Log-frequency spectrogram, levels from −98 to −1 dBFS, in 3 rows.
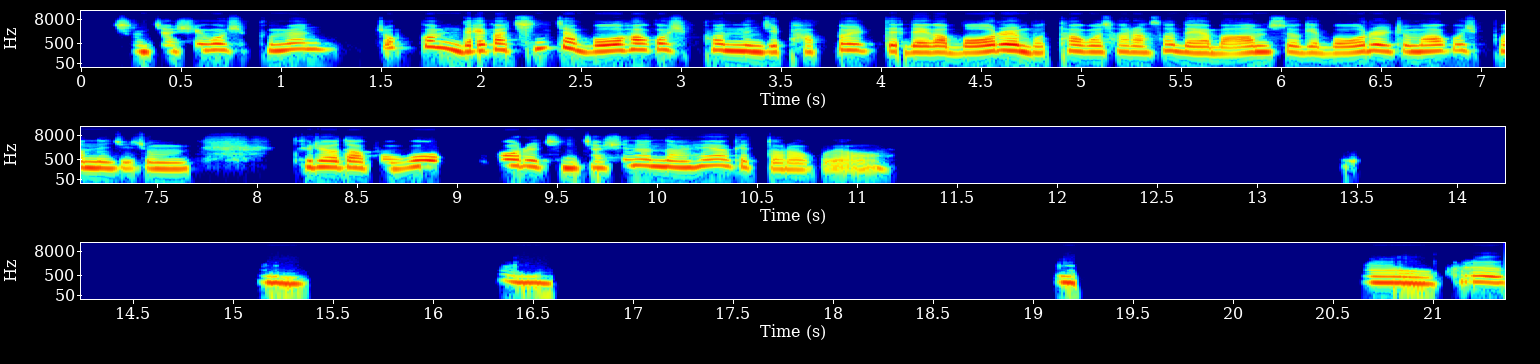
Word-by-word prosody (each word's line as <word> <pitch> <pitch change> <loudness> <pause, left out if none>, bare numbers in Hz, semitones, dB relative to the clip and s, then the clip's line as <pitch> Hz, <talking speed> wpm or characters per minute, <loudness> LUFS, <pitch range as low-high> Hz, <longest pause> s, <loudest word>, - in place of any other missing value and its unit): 진짜 200 0 -6
쉬고 240 +4 0
싶으면 250 +5 -3 0.2
쪼끔 305 -5 +1
내가 220 +5 +4
진짜 290 +1 +1
뭐 210 +3 +6
하고 255 0 +4
싶었는지, 210 -4 +1
바쁠 230 +6 -3
때 210 -2 -2
내가 185 0 +4
뭐를 205 +6 +7
못 180 +4 -4
하고 195 -2 +2
살아서 190 +2 -2
내가 175 -4 0
마음속에 180 +3 0
뭐를 190 +6 +2
좀 200 -1 -1
하고 215 +2 +1
싶었는지 190 -4 -3
좀 175 -1 -4 0.5
들여다보고 210 0 +2 0.3
그거를 245 -4 +2
진짜 195 -2 -3
쉬는 250 +3 -2
날 205 -2 +1
해야겠더라고요. 195 -7 -6 2.3
음. 420 - -21 1.6
음. 200 -3 -1 1.0
음. 220 -4 -3 2.5
음. 225 - +1 1.4
어. 220 -3 +1
그르 240 -3 0
210 Hz, 215 characters per minute, -23 LUFS, 190-230 Hz, 2.5 s, 뭐를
